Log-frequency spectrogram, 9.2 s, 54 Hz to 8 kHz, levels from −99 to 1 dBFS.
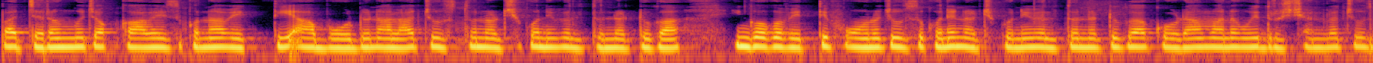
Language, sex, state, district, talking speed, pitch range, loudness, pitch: Telugu, female, Andhra Pradesh, Krishna, 145 wpm, 190-200 Hz, -15 LUFS, 195 Hz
